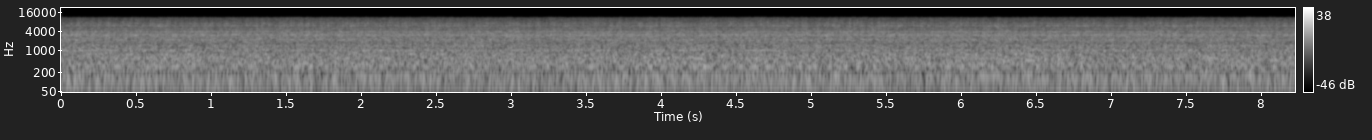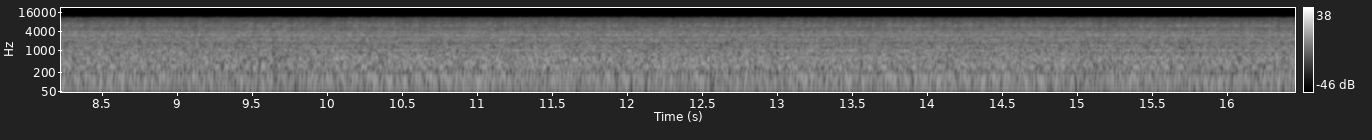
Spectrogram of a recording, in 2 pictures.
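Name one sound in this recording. A milling cutter grinds steadily through metal with a loud whine.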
